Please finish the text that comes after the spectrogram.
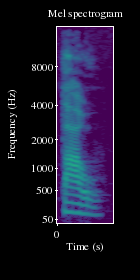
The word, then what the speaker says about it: tau: también lo conocemos y se escribe la mayúscula como una t pero se pronuncia tau Ok como en Taco después tenemos upsilon y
